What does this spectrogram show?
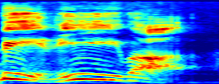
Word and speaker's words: Rimbaud: The composer of the poem Asleep in the Valley is Arthur Rimbaud. বানানটা এইভাবে করলে তুমি বানান লিখতে ভুল করবে না। RIMBAUD ARTHUR আর্থার RIMBAUD রিবা। ঠিক আছে, আর্থার রিবা।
